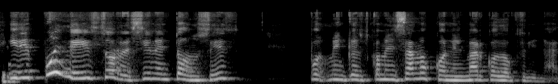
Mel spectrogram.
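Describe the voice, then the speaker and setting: With a fairly high pitch and lively intonation, a woman speaks at a very slow pace. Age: 70s. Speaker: catechist trainer. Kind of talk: workshop talk. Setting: video call.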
